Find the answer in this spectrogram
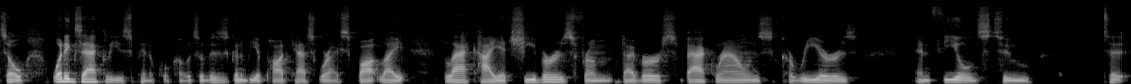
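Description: Speaking with a US West Coast accent, a man talks at a fairly slow pace. His pitch is fairly low, on a very clean recording with a silent background. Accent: US West Coast American. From US Pacific Northwest, Seattle suburbs (Bellevue, Issaquah). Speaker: podcast host. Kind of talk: solo podcast introduction monologue. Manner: halting, many repeated words and fillers.

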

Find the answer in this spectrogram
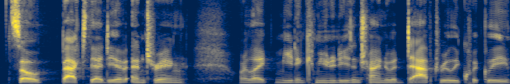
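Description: The speech comes at a very fast pace in a flat monotone, on a very clean recording with a silent background. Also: man, very deep, low pitch for a man. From Hawaii, California and Dallas, Texas (moved often). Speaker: musician and music educator. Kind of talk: casual interview chat.

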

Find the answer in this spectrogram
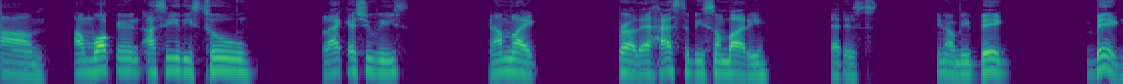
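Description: Recorded dry and close with no echo on a very clean, silent background, a man with a New York accent speaks fairly slowly at medium pitch, with fairly even intonation and long, frequent pauses. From New York City. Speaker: guest co-host. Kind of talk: casual chat.

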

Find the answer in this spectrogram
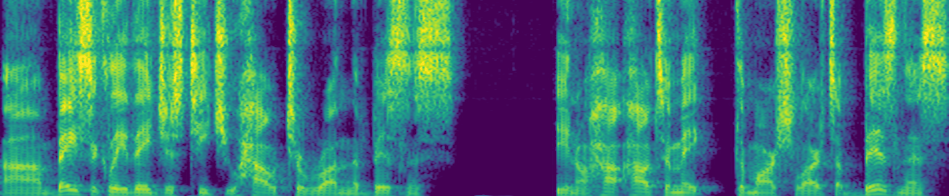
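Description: Delivered at a moderate pace in an American accent, the speech has fairly even intonation in a very clean recording with a silent background. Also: man. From Wisconsin. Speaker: martial arts instructor. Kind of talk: casual chat. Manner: hesitant with many fillers.

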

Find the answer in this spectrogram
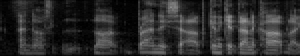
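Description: A man's bright, sharp voice in an Essex accent, very fast and flat in intonation. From Essex, England. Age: 30s. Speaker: podcast host, angler. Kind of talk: casual chat.

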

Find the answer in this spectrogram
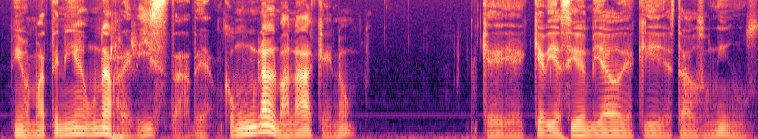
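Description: A man's very deep, low, dark and mellow voice with lively intonation at a moderate pace, on a very clean recording with a silent background. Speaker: podcast host and rapper. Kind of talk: casual monologue. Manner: animated, slangy.

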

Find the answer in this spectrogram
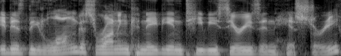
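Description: A man with a bright, sharp tone speaks at a moderate pace in a very clean recording with a silent background. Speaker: podcast host. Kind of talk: casual comedic banter between a couple. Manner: playful, animated.

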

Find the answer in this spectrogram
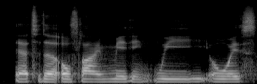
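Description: With a Chinese accent, a man speaks at a fairly slow pace in a medium pitch and monotone, flat intonation. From China. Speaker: furry fan and photographer. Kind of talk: interview.

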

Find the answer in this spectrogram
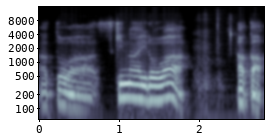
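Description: A man is speaking. His pitch swings very widely. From Japan, Kumagaya, Saitama. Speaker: professional rugby player. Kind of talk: casual interview.

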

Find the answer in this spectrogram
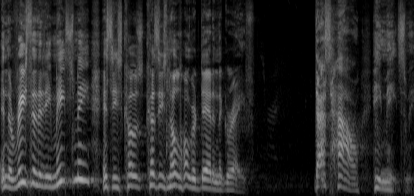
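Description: This man talks at a moderate pace in a raised, projected voice, his high pitch making very wide swings with a bright, sharp tone. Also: big swings in loudness. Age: 40s. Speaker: pastor. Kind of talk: sermon.

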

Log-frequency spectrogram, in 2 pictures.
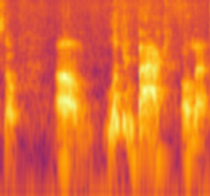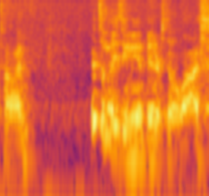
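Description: A man's dark, mellow, somewhat breathy voice, with fairly even intonation at a moderate pace. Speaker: podcast host. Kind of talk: casual chat.

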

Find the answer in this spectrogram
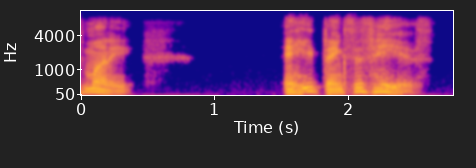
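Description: Against a quiet background, a man talks in an animated tone at a medium pitch. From Washington DC. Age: 30s. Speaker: freight broker, business owner. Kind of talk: casual interview chat.

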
